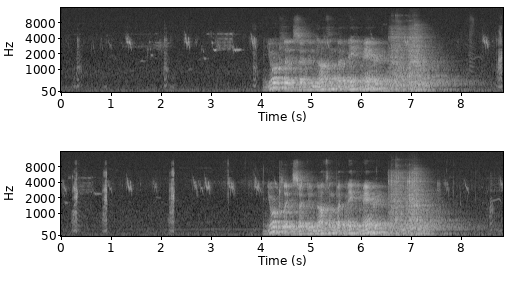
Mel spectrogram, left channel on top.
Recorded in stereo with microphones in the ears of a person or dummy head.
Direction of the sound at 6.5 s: 35° right (ahead or behind).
